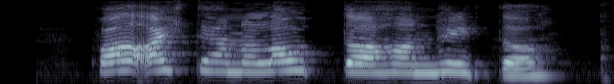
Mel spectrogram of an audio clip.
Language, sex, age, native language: Icelandic, male, 11, Icelandic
